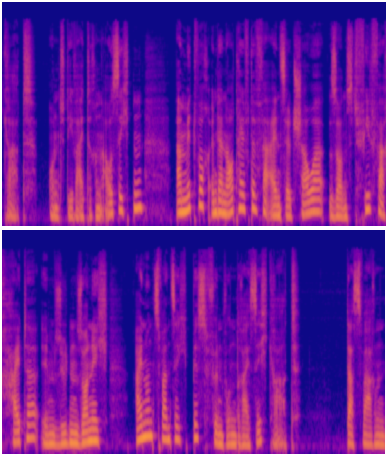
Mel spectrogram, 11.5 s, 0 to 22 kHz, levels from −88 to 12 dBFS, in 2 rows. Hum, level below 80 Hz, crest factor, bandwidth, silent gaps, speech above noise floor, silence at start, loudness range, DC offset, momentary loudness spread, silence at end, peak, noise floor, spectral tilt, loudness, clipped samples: none; -52 dBFS; 18 dB; 16.5 kHz; none; 38 dB; 0.05 s; 3 LU; under 0.1%; 11 LU; 0 s; -4 dBFS; -60 dBFS; -5 dB/octave; -23 LUFS; under 0.1%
